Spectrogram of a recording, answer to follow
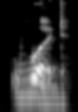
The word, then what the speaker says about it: would: Another time when the letter L is not pronounced is when we have the letters U, L, D. For example, the word would, could, should. In these cases, again, the L is completely silent.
